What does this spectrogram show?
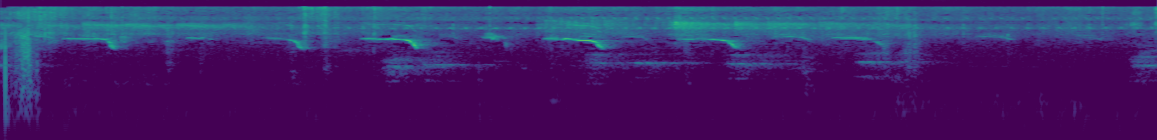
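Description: A bird calling over and over: short, high chirps that each slide down in pitch, repeating about once a second, faint.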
